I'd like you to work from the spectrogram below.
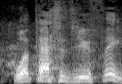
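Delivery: sarcastic tone with a laugh.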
